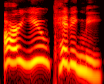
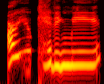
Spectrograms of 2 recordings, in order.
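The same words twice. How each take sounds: First: Stronger exasperated disbelief. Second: Higher, incredulous first try; exasperated disbelief. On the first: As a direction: push the disbelief further on the second try. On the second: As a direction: ask it in disbelief at the email. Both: Retold or imitated. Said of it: "when you're just like".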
